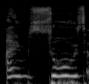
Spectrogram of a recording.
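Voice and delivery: a hint of a high timid girl; nervous fan. The fan girl apologizing, lightly voiced nervous. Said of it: "so nervous".

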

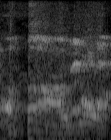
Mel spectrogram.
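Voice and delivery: high, giggling mimic of a friend; laughing imitation. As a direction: mimic him while laughing. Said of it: "he said".

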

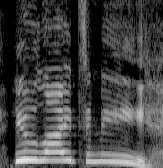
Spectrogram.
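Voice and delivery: put-on high, slow accusing child; a high little boy accusing his sister; betrayed kid. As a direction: whine the betrayal. Ryder feels tricked.

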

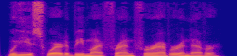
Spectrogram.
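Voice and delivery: ordinary delivery, nothing marked

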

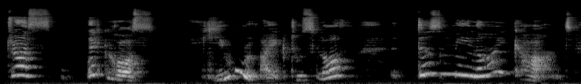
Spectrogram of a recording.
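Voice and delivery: tipsy, wounded dignity, trailing to a whisper; grave dignity. Acted. Aziraphale defending himself to Crowley, with tipsy dignity. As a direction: draw yourself up, ending in a hushed whisper. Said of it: "said with grave dignity".

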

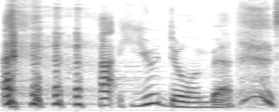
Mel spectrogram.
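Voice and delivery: slow, drawn-out flirty greeting with a laugh; flirty wink. Shown as a demonstration. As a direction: wink at her as you say it. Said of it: "Give 'em a little wink".

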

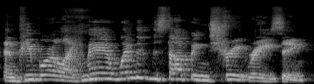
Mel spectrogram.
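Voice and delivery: ordinary talk, nothing marked

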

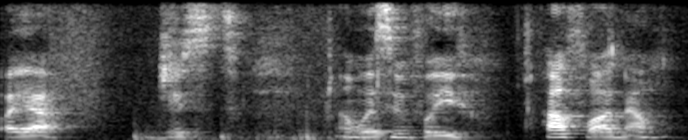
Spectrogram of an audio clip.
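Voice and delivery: normal talking voice

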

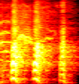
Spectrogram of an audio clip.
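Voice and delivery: high, loud, breathless burst of laughter; airy laugh. Real, not acted. After reading Héctor's comment, real breathless laugh. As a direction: let a big laugh escape.

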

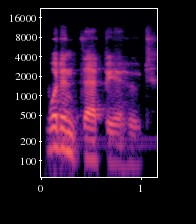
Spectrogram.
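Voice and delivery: a hint of Alan Watts, unhurried and amused; Alan Watts imitation. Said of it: "I won't try to do his voice".

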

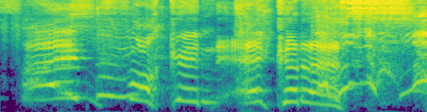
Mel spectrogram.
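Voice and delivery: high, slow, laughing Scottish boast; Billy Connolly-style brag through giggles; mock Scottish god proclaiming himself; Scottish Icarus. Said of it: "doing a Billy Connolly".

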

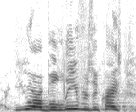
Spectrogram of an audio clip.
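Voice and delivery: high, loud, exasperated outburst; frustrated shout. Retold or imitated. James shouting at quarrelling believers, frustrated and loud. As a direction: shout it like a preacher who can't believe his flock. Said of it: "I think he's shouting".

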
